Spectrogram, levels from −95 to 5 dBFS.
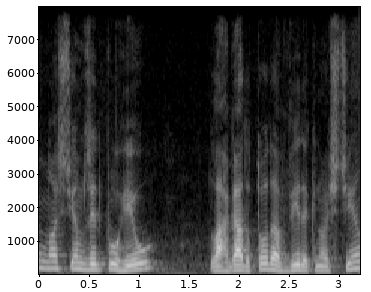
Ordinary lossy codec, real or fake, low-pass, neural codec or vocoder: none; real; none; none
